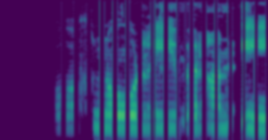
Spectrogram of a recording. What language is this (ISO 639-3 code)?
isl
